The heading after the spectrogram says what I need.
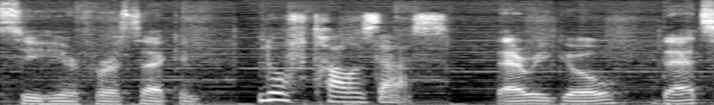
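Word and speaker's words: Luftrausers: wrong let's just see here for a second lufthansa there we go that's how it's pronounced okay so lufthansa is a minimalistic but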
